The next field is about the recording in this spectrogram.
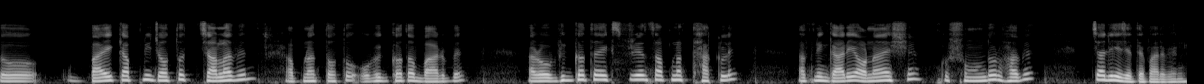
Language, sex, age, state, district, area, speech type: Bengali, male, 30-45, West Bengal, Murshidabad, urban, spontaneous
